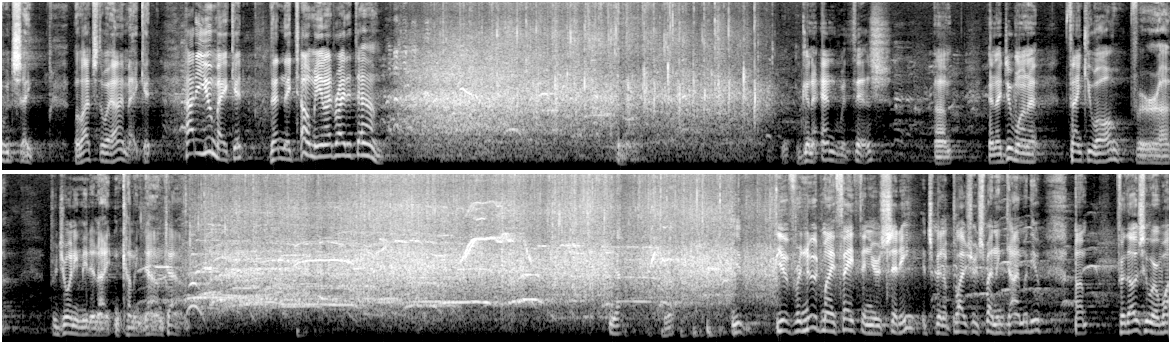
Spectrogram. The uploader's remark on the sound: This week’s live rants come from the Orpheum Theater in Los Angeles, California.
